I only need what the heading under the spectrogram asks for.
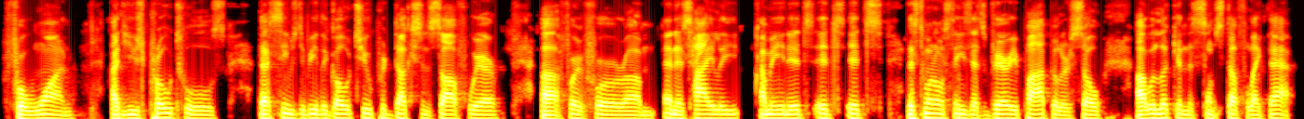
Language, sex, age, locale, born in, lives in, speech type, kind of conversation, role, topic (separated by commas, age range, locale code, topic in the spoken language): English, male, 60-64, en-US, United States, United States, conversation, unstructured, none, What new hobby would you love to try soon, and what draws you to it?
